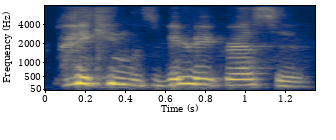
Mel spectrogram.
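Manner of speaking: quick, laughing echo; laughing repeat. Real, not acted. Echoing the quote to viewers, laughing. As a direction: toss the line again through a laugh.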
